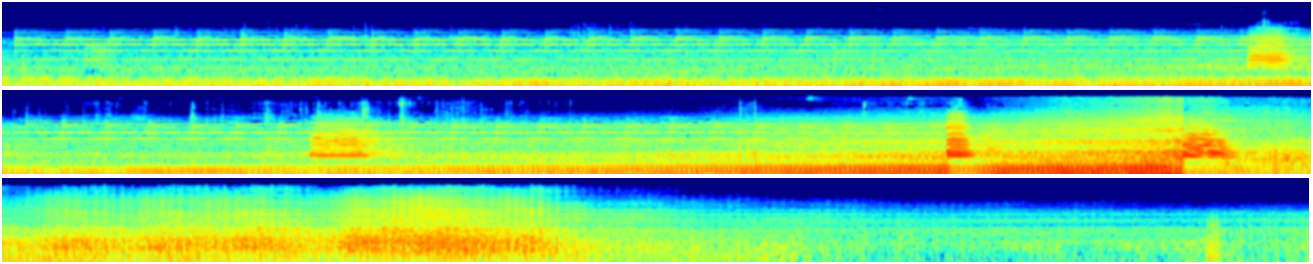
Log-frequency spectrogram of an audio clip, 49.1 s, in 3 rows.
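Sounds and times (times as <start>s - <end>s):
diesel locomotive engine drone: 0.0s - 49.0s
train cars rattling on rails: 12.0s - 49.0s
train horn blasts: 15.5s - 16.4s, 20.2s - 21.5s, 27.7s - 32.0s.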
